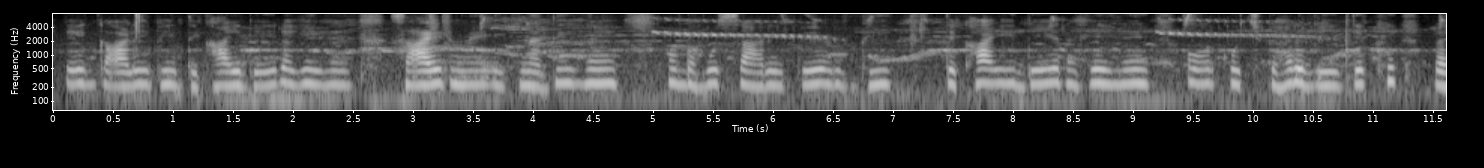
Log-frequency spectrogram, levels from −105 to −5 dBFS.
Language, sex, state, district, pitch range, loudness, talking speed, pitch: Hindi, female, Maharashtra, Chandrapur, 220-245 Hz, -37 LUFS, 130 wpm, 235 Hz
